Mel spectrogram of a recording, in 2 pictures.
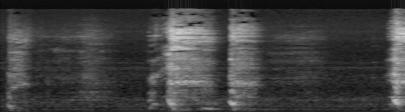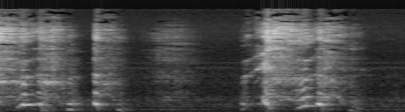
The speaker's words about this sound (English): there's a man coughing back there, and I don't appreciate it.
